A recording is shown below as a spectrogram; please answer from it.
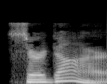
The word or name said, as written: sardar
